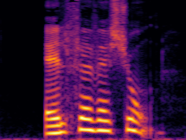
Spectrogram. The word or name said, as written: alfaversion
